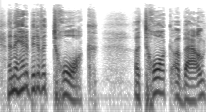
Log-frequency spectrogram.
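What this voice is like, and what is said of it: Put-on New York accent. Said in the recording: “Your New York accent is terrible. ... I thought it was pretty good. ... different parts of Brooklyn”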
